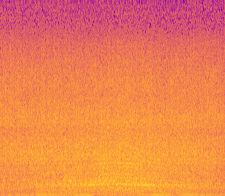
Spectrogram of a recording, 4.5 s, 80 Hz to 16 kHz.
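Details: Big-turbo Subaru Forester with a lumpy low idle around 500–750 rpm that surges and sags as if about to stall. Idle control was set to ignition only, with base ignition timing set too low. This is a rough hunting idle before retuning.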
